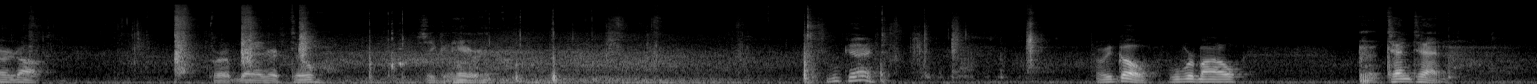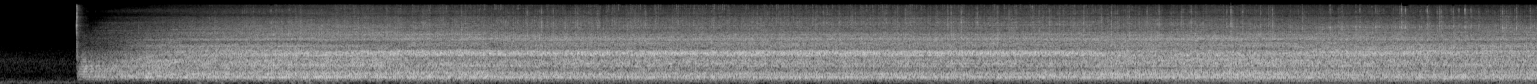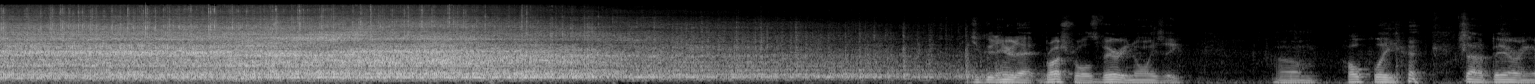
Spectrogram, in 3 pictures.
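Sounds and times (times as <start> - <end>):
vacuum cleaner running: 16.1 - 40.9.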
